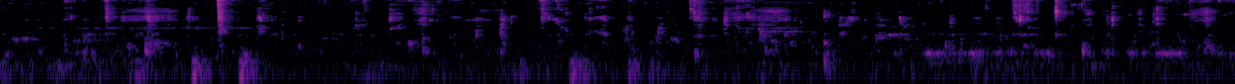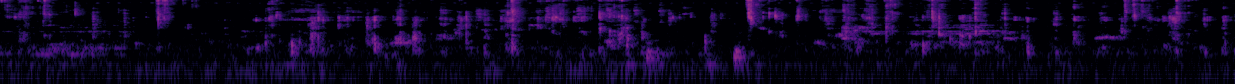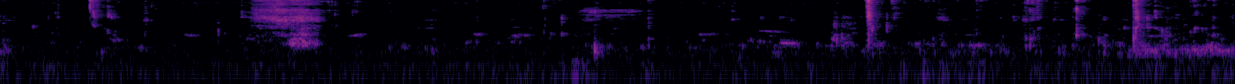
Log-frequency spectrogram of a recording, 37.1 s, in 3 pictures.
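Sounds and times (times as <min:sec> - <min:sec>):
person chewing food: 0:00.0 - 0:37.0
wet lip and tongue smacks: 0:00.6 - 0:02.8, 0:33.0 - 0:34.2.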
